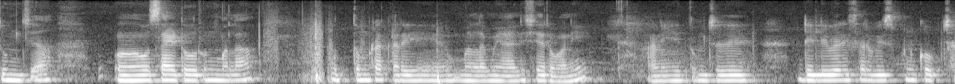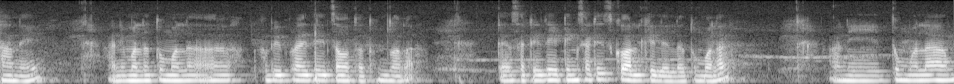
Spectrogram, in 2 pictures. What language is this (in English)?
Marathi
